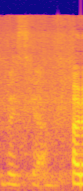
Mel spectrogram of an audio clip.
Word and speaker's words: VSCO: VSCO.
